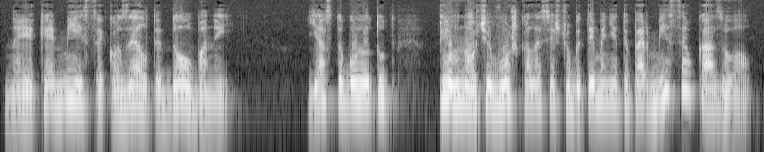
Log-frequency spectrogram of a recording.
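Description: Male narrator doing a furious young woman hostage, shrill and scolding, dry close recording. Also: expressive, normal speed, mellow, dry recording.

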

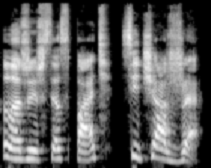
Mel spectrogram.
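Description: A woman voicing a desperate young mother who shouts at her daughter and then begs her, read as an audiobook character. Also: on the low side, steady tone, unhurried. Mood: shouting.

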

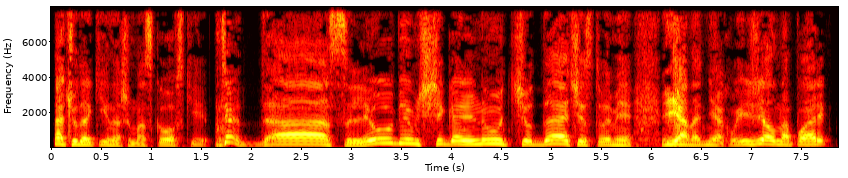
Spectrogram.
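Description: A man voicing a boisterous, boastful middle-aged count in an audiobook, talking loudly with laughter in his voice. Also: sits high, lively intonation, unhurried, no echo, dull audio, pitched above the performer's own voice. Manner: loud, laughing, bragging. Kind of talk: audiobook character voice.

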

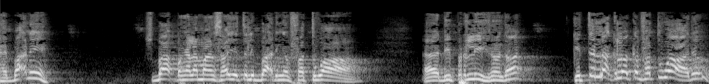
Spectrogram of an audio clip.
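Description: Lively high-voiced Malaysian man lecturing. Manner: lively, jokey, addresses audience as tuan-tuan. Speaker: religious lecturer. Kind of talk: religious lecture to an audience.

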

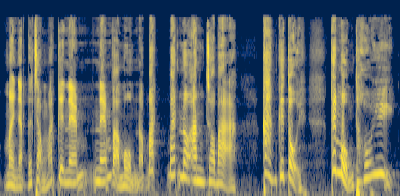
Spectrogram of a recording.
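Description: Guy putting on a nasty old lady boss, high and shrill, barks orders and swings up and down. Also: huge pitch swings, moderate pace, exaggerated voice. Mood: vicious. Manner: spiteful, barking orders. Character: cruel shrill old mistress of the house, female.

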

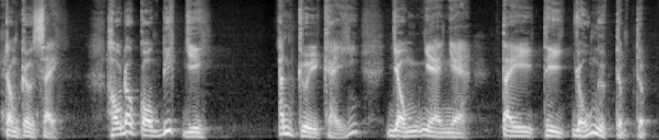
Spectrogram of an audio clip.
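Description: A man narrating a ghost story in a dramatic, expressive way. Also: fairly low pitch, normal speed, husky.

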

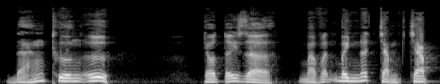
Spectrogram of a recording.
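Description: A man voicing a furious middle-aged father, shouting bitter accusations at his wife. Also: mid-range voice, expressive, takes it slowly, dry recording, clean studio sound.

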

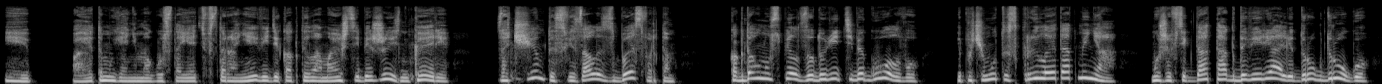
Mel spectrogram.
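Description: A woman's voice: on the low side, a little fast, no echo, studio quality, lightly acted. A woman reading a novel aloud, voicing a young man who bitterly accuses an old friend in a reproachful, intense way. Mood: earnest.

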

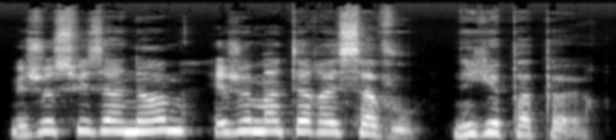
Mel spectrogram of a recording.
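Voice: sits high, lively intonation, normal speed, mellow, voice pushed up. A reader voicing an impudent, mocking male dwarf jester in an audiobook, cheeky and teasing, speaking in riddles. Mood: sly. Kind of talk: audiobook character reading.

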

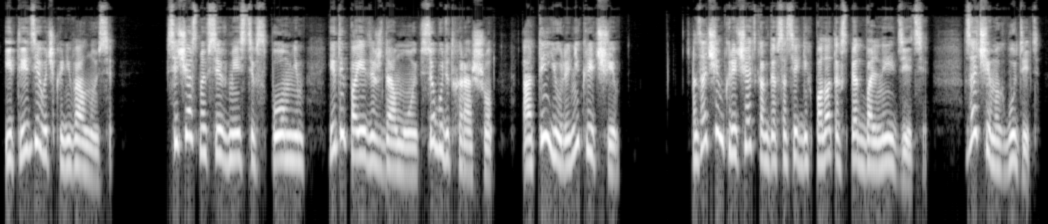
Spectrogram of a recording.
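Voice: medium pitch, very animated, moderate pace, dry recording, lightly acted. A reader voicing a pushy, crooked male doctor who gives curt orders. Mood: coaxing. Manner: curt, commanding.

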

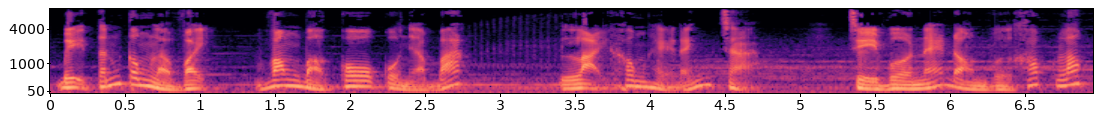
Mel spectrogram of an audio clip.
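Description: A man narrating a horror story in a dramatic, highly expressive manner. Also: moderate pace, faint music behind. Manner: highly expressive, rising to cries.

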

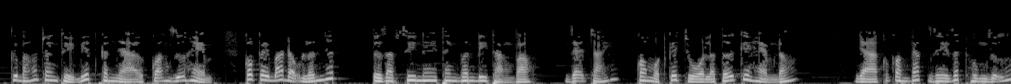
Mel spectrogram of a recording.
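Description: Sick, resolute young woman in a storybook, voiced by a husky male reader, dull lo-fi sound. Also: a little high. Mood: feverish. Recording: dull lo-fi recording with faint music.

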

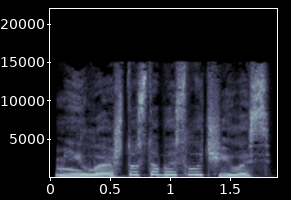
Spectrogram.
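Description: A woman's voice: high voice, lively intonation, a little slow, no echo, studio quality, pitched above the performer's own voice. A woman voicing a kind middle-aged mother in an audiobook, affectionate and concerned. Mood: fussing.

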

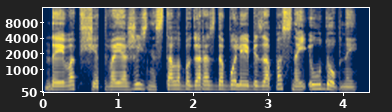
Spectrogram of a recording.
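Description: A woman's voice: sits low, fairly even intonation, moderate pace, no echo, clean studio sound, close to an everyday voice. A woman reading an audiobook voices a stern, commanding male dragon with a curt, clipped manner. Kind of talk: audiobook character voicing.

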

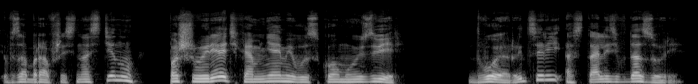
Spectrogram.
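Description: A man narrating a story in an even, storytelling delivery. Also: medium pitch, no room sound, clean studio sound. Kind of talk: audiobook narration.

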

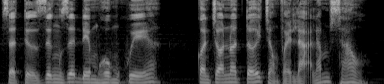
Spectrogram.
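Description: A man voicing a frightened older village wife who begs and trembles in a shrill voice. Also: animated, moderate pace, a little mellow, faint music behind, lightly acted. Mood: terrified.

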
